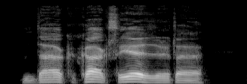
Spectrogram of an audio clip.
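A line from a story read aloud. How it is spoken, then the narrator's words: Old man's booming drone. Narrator (Russian): прогудел дед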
